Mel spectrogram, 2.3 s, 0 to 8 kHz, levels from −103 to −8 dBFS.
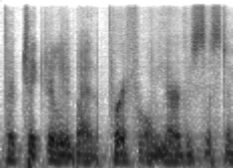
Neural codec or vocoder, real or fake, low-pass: codec, 16 kHz, 1 kbps, FreqCodec, smaller model; fake; 7.2 kHz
